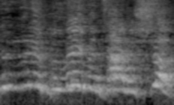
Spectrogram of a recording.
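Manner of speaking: wild, high, loud whooping celebration.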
